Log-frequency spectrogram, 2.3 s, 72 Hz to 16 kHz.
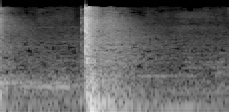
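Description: The door of a 1956 Ford Thunderbird swung shut, one solid thud about a second in that dies away within half a second.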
